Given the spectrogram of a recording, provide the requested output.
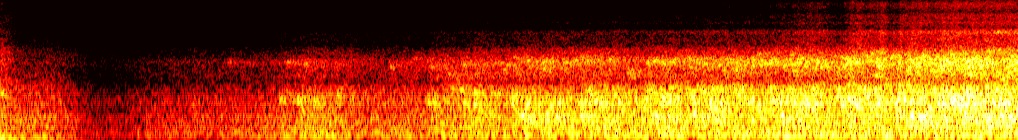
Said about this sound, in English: Right, that's brown noise. Mm-hmm. So that to me sounds like a waterfall.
